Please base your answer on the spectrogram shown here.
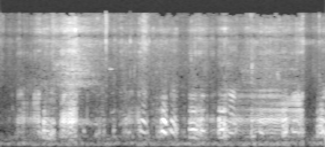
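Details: Twelve-day-old Redtick Coonhound x Black and Tan Coonhound cross puppies from a litter of eleven near Kingston, Ontario, Canada, giving many overlapping soft, wavering whimpers and squeaks with irregular rhythm, shuffling of pups in the background.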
